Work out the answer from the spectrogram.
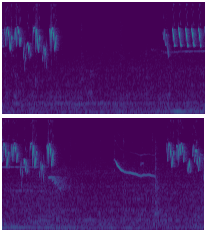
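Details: Yellow-fronted canary (mozambik) song used to provoke rival birds into singing: bursts of rapid high chirpy notes in quick runs, separated by pauses, with one long descending whistle near the end.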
